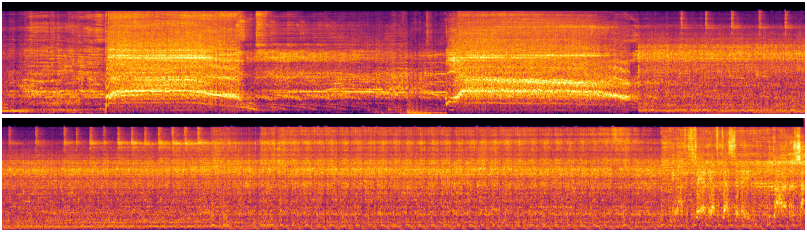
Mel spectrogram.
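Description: Thrash metal band playing live, heard loud from the crowd: two long, loud held chords with notes sliding in pitch, then from about twelve seconds in the full band kicks into a fast, driving riff with drums.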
